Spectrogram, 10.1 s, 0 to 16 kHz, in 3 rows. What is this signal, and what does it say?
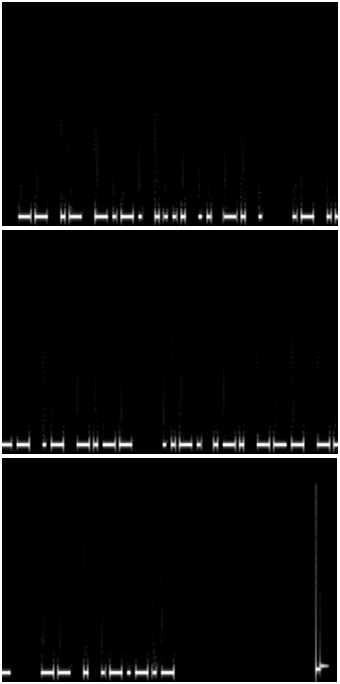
Morse code, heard as a keyed tone, about 28 wpm, 700 Hz. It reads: MACHINE AWAY FROM ME.
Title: Sentences from Top 1000 Words - Review Part 2 - 28wpm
